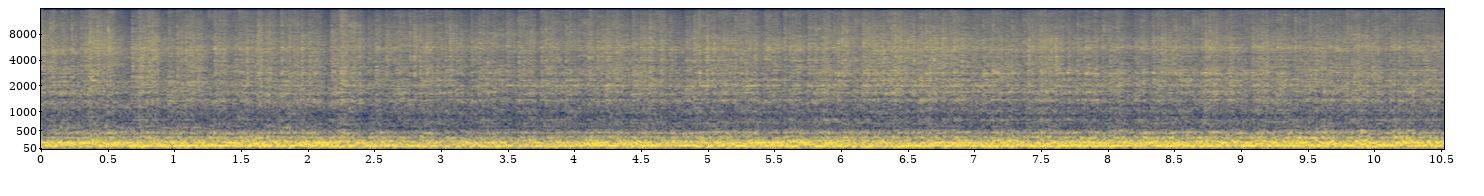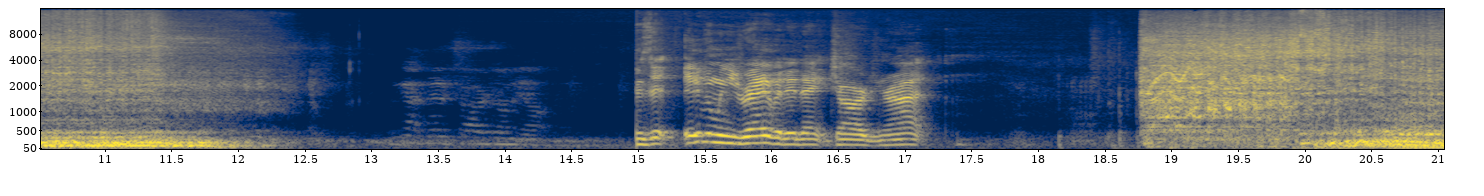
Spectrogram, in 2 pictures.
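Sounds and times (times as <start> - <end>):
car engine running loud: 0.0 - 12.4, 18.8 - 21.0.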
